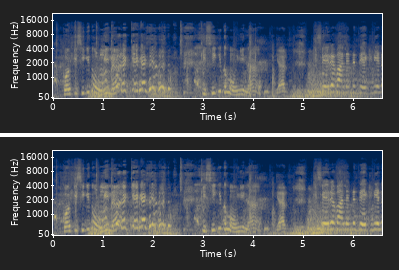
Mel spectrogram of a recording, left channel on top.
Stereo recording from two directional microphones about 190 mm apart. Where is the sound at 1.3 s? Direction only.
20° right (ahead or behind).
